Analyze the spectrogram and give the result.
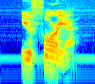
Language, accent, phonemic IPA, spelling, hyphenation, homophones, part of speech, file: English, US, /juˈfo.ɹi.ə/, euphoria, eu‧pho‧ria, ewphoria, noun, En-us-euphoria.ogg
- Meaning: 1. An excited state of joy; a feeling of intense happiness 2. Ellipsis of gender euphoria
